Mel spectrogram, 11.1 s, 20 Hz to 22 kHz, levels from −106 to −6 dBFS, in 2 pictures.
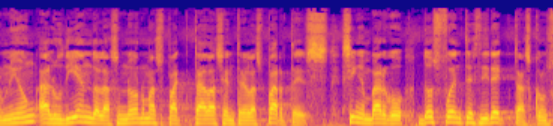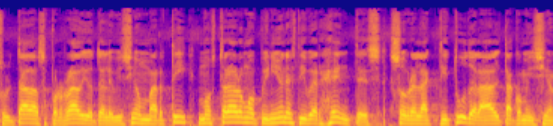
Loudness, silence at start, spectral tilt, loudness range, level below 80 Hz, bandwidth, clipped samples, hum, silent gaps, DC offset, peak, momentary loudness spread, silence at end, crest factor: -16 LUFS; 0 s; -6 dB/octave; 1 LU; -42 dBFS; 16.5 kHz; under 0.1%; none; none; under 0.1%; -2 dBFS; 4 LU; 0 s; 12 dB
